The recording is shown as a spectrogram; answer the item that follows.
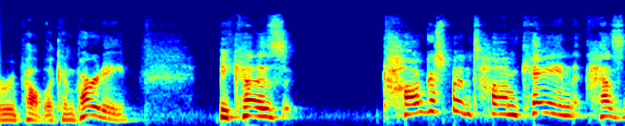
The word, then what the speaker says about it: Kean: It's currently represented by a Republican congressman named Tom Kean. Looks like Keene, but it's pronounced Kane.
